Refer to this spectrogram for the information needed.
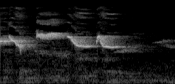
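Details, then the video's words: Orange-headed thrush, a caged songbird, delivering a brief sequence of loud downslurred whistles, each note sliding from high to lower pitch, then fading. "pancingan Anis merah macet bunyi terapi anis merah cepat gacor"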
